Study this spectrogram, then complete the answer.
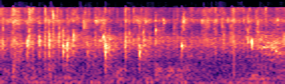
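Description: Katla fish fingers fry in a pan with a soft, continuous sizzle, crackling pops scattered over the fizzing as the pieces are turned, close and moderately quiet.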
